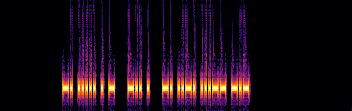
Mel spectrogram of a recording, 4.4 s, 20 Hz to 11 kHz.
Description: Morse code, heard as a keyed tone, about 47 wpm, 700 Hz. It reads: N5ET DE NF3K
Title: USA Callsign DE Callsign - 4 Characters - 50wpm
